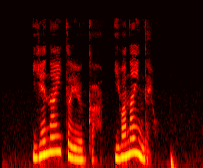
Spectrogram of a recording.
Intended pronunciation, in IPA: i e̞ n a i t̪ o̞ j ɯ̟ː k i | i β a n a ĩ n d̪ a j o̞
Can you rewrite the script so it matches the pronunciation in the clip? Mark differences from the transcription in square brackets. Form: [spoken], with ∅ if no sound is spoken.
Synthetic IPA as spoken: i e̞ n a i t̪ o̞ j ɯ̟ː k [a] | i β a n a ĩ n d̪ a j o̞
